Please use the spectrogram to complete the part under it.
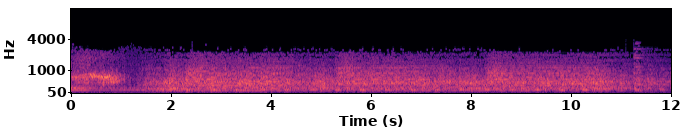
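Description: A car accelerates along a street toward the docks, its engine a steady, loud roar that holds for about twelve seconds after a brief dip near the start.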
